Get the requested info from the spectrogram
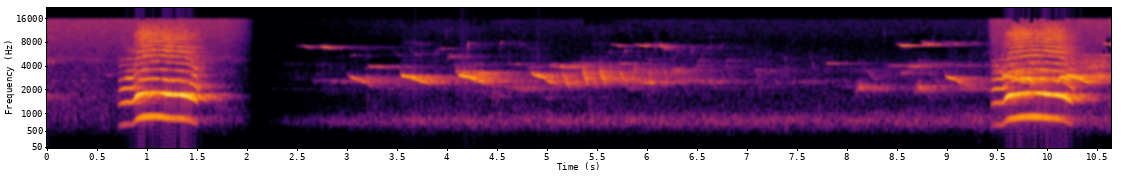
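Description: Loud bird calls, each a single rising-then-falling cry about a second long, one about a second in and another near the end. Between them, smaller birds chirp faintly over a steady soft hiss.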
